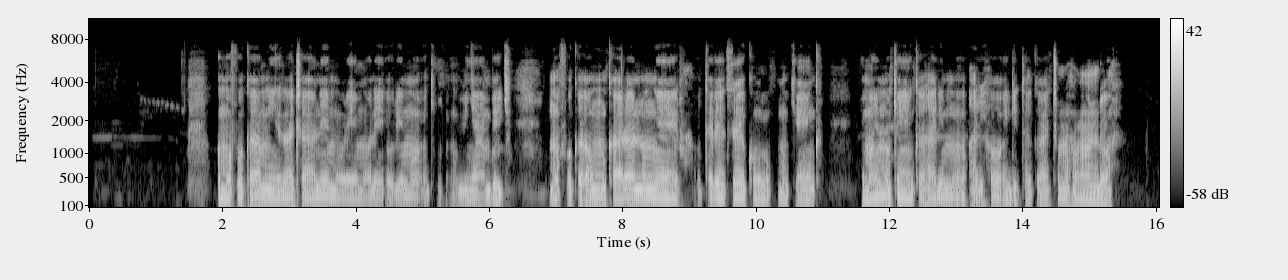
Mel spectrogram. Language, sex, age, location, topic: Kinyarwanda, male, 50+, Musanze, agriculture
